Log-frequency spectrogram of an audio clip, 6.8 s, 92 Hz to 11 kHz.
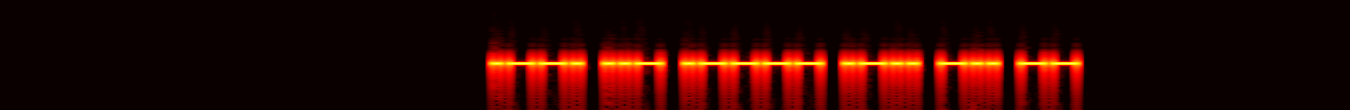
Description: Morse code, heard as a keyed tone, about 30 wpm, 700 Hz. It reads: PU1LDM
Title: DXCC-100 Call Signs - 6 Characters - Repeated 3x - 30wpm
